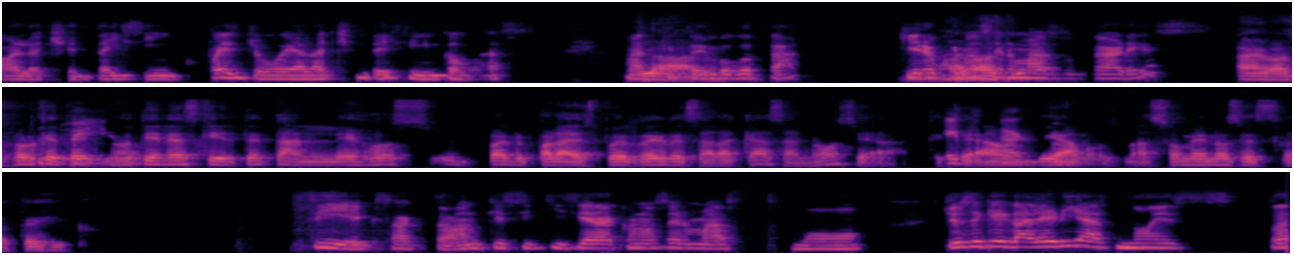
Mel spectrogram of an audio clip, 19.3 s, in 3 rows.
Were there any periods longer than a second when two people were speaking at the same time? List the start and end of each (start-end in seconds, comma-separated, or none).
none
